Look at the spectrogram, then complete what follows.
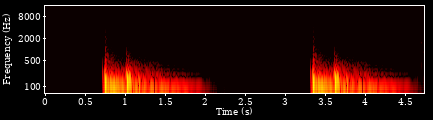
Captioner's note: heart beating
